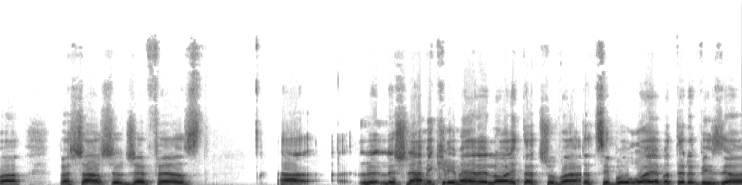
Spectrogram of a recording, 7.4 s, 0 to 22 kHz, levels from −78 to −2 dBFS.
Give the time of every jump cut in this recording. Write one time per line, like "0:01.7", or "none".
0:05.8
